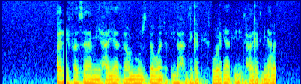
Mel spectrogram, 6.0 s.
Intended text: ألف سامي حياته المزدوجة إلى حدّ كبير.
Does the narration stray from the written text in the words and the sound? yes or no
yes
